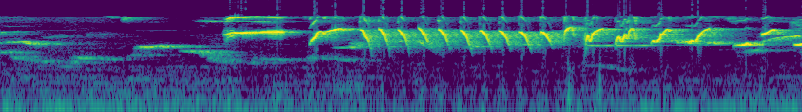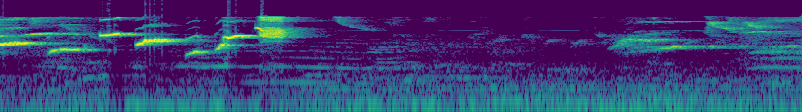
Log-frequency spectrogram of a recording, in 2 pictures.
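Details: Oriental magpie-robin in vigorous 'gacor' song full of mimicked 'isian' phrases, used as a master recording to train caged birds: a fast run of bright repeated trill notes, then varied whistled and buzzy phrases, fading out after five seconds.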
